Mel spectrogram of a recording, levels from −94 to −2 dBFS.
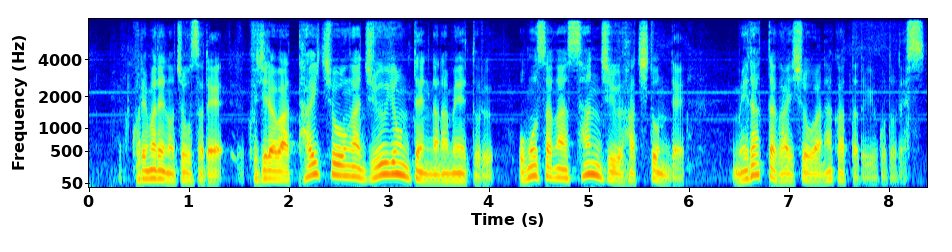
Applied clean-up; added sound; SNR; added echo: none; none; none; none.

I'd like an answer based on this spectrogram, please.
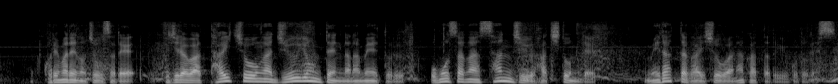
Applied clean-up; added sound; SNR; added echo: none; Zipper (clothing); 18 dB; none.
